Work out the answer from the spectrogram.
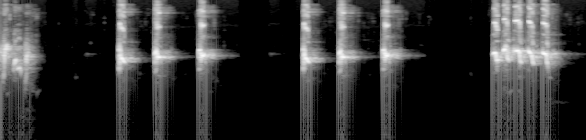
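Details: Calling oriental magpie-robin female, in breeding condition and seeking the male: a quick chatter, six spaced single sharp notes, then a closing rattle of rapid buzzy notes.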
